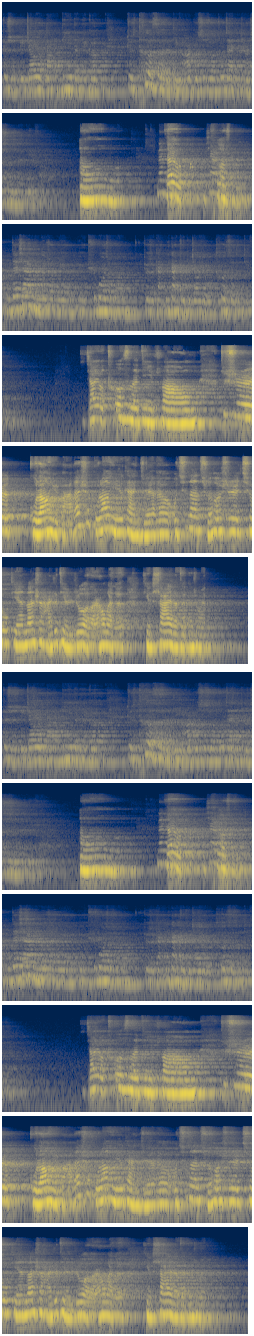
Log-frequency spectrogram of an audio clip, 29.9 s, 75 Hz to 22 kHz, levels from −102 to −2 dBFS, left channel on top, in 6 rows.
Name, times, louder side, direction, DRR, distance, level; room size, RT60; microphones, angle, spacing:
voice 1, 0.0-2.2 2.5-5.9 8.1-8.7 9.1-9.8 10.1-12.5 12.8-15.2, equal, 25° left, -2 dB, 3.2 m, -37 dB
voice 2, 6.5-7.4 8.3-8.6 9.0-9.7 16.7-20.2 20.6-29.1, left 2 dB, 60° left, 6 dB, 1.3 m, -20 dB
27.5 x 25.0 x 5.5 m, 2.7 s
head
